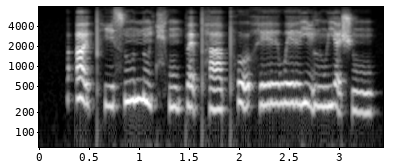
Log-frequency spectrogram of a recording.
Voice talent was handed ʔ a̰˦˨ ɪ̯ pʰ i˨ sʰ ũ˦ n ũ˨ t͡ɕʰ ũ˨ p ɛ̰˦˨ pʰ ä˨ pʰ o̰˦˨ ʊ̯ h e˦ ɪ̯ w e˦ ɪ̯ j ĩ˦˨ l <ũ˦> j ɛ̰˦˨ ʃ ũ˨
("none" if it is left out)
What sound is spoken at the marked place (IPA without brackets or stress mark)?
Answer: ũ˦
